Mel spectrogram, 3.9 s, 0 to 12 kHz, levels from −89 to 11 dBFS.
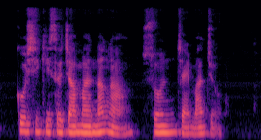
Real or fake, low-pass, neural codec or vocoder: fake; 9.9 kHz; vocoder, 22.05 kHz, 80 mel bands, Vocos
